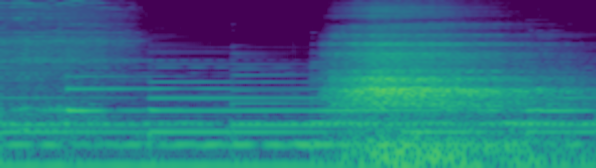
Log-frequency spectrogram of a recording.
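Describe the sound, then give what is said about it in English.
A deep breath in and out, taken slowly during a guided relaxation exercise, with a long, louder breathy exhale swelling in the second half over soft, sustained background music tones. “As you relax, let's take another deep dragon breath in and out.”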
